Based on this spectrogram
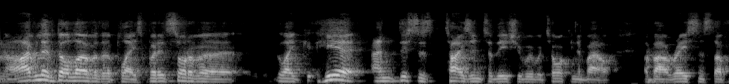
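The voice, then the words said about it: Middle-class English accent. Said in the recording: “I'm getting a hint of northerner in ... doesn't sound like a proper London accent either ... my accent is sort of middle class.”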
